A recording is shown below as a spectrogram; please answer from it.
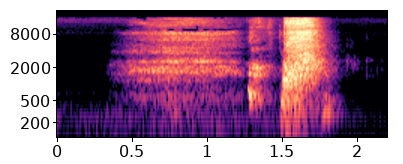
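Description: A woman with a head cold sneezing: a breathy intake builds for about a second, then a short catch and one loud sneeze burst out about a second and a half in.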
